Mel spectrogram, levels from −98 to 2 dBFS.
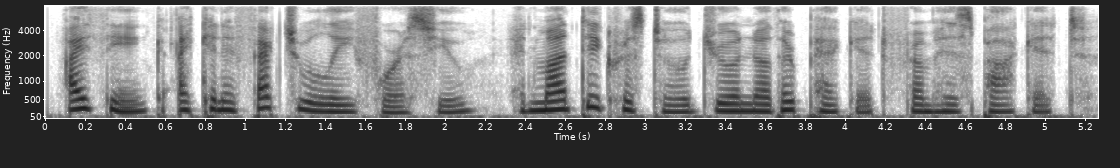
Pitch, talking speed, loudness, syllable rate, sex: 195 Hz, 180 wpm, -19 LUFS, 5.4 syllables/s, female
